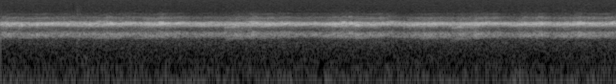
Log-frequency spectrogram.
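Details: Frogs crowding a wetland in spring, live recording: a thick wall of high trilling calls with slight pulsing swells, constant from start to finish, individual voices indistinguishable, nothing else audible.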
